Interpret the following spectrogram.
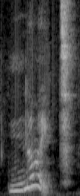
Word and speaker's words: knight: the end together yes the K is silent you don't say it so it's mmm I night and it's different this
